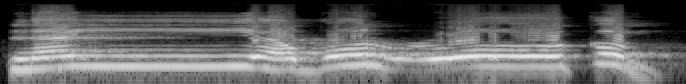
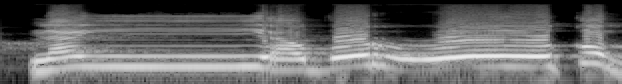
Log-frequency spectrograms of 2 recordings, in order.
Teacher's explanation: nun mati tu nak baca ke tidak? Tak baik baca. Sebaliknya kita masukkan ke dalam huruf ya. Jadi yang bunyi lan itu bunyi huruf ya puan. · Jadi yang bunyi lan itu bunyi huruf ya puan. Bunyi huruf ya yang mana ada bunyi sengau kat situ.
